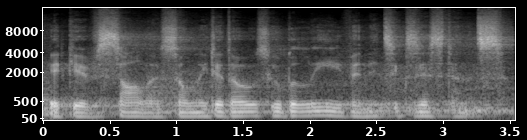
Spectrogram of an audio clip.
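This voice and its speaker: An actor playing a solemn narrator of a grand stage play in a game, grave and oratorical. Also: male voice, sits low, little pitch movement, normal speed, very noisy, close to an everyday voice. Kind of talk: theatrical scripted narration. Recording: echoing hall reverb, loud music behind.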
